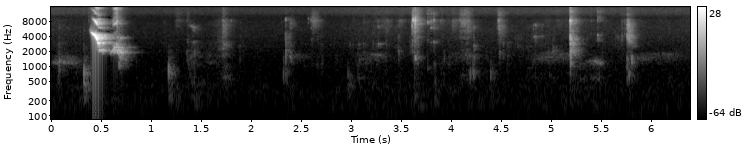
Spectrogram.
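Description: A person chewing and biting food, with a few faint, brief crackles from a plastic bag. About half a second in there is one short, loud, high-pitched sound that falls in pitch.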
